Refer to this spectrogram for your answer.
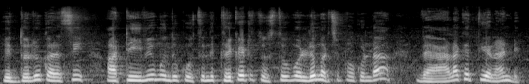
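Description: A man's voice: high-pitched, a little fast, dark tone, pitched above the performer's own voice, lightly acted. A man voicing a talkative, meddling elderly mother in a wheelchair, fussing over everyone in a storybook reading. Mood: chatty.

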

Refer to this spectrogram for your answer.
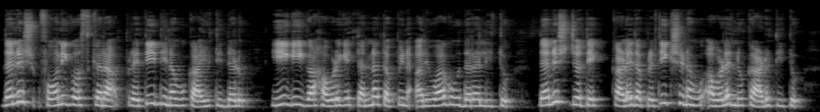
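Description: A woman telling a romance story in steady scripted narration. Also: fairly high pitch.

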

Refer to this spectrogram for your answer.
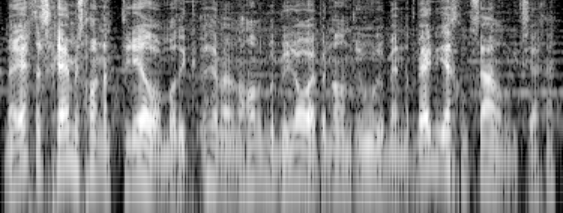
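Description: A man's voice: a little high, lively intonation, rapid-fire, faint music behind. A man from the Netherlands with a Dutch accent, doing jokey let's-play commentary, chatty and swearing often. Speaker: gaming commentator.

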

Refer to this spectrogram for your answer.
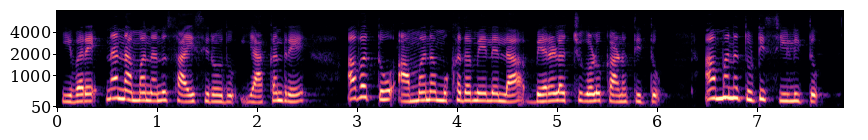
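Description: Audio-story figure: a brooding, grieving young husband, read by a woman, soft and sorrowful, lo-fi. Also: on the high side, moderate pace, natural voice. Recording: dull lo-fi recording.

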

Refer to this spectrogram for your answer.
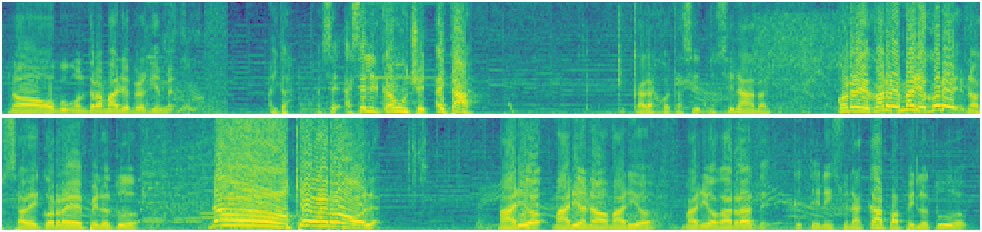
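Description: A man with an Argentine accent hosting a gaming channel, giving foul-mouthed let's play commentary and yelling insults at the game. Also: a little high, fairly quick, faint music behind. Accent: Argentine Spanish.

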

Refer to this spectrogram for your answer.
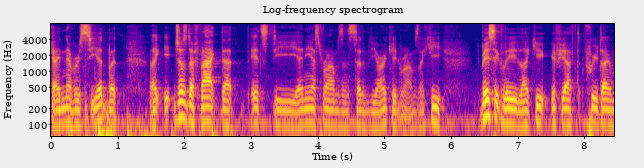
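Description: A man co-hosting a casual gaming podcast, talking hesitantly with many restarts and trailing off quietly. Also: deep voice. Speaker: podcast co-host.

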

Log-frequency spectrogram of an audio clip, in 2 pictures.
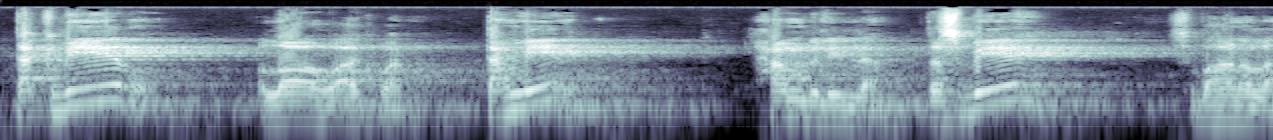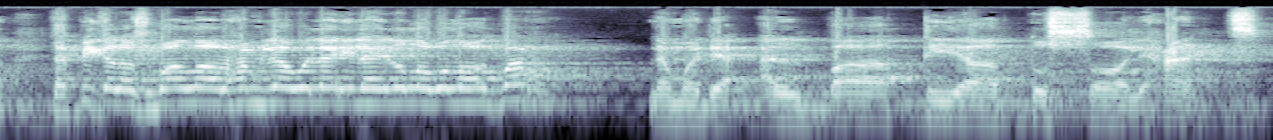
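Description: A man giving a mosque lecture, moving between calm teaching and playful mimicry. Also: medium pitch. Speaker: religious teacher. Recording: echoey hall with faint ambient noise.

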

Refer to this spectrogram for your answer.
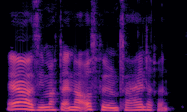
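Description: A woman reading the lines of a cheerful, friendly young man who runs a shop, in a gentle, reassuring tone. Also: fairly low pitch, quick pace.

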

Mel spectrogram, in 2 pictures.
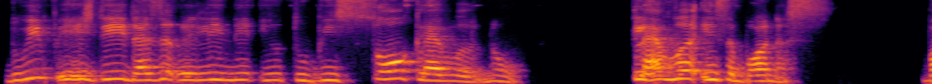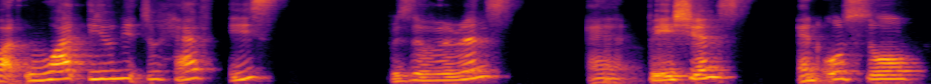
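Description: Slow, gravelly-voiced woman dean. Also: a little high, expressive, rough recording. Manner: encouraging, reassuring, with frequent "okay" and hesitations. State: coughing, recovering from a bad cough. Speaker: faculty dean. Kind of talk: open Q&A session with postgraduate students. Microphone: video call.

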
